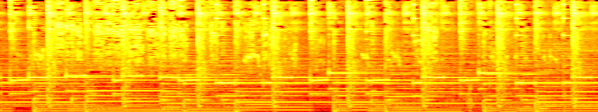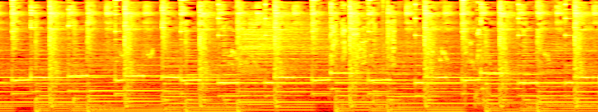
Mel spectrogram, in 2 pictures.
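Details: Bright, jingling instrumental music with steady beats plays throughout, with no animal voices. Tinkling bell-like tones and sustained chords fill the whole stretch, and no chirps or calls come through.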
